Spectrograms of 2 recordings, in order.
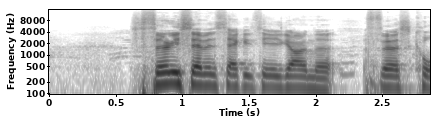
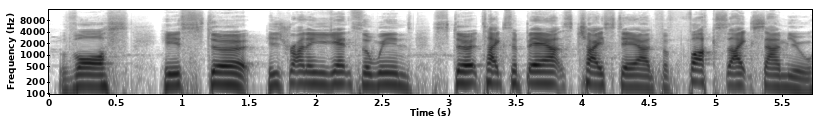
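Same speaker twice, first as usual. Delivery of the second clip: loud, raised-pitch urgent commentary; real frustrated fan commentary, much louder; exasperated match call; 6 semitones higher, 12 dB louder, slower than usual. Real, not acted. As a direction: urge the runner on, then despair at him. Exasperated call as player is caught.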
